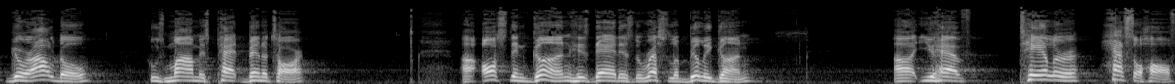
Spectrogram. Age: 50-69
